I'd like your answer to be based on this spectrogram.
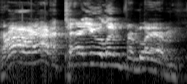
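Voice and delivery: high, loud, slow hammed-up threat; mock raging attacker. Pastor imagining an angry attacker, hammed-up loud threat. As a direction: growl it like a cartoon brute. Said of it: "if somebody was like".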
